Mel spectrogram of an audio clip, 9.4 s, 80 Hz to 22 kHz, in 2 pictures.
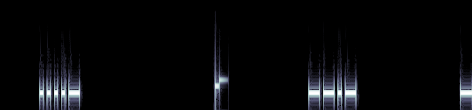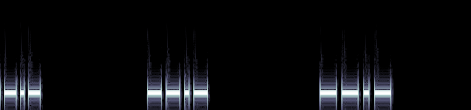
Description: Morse code, heard as a keyed tone, about 30 wpm, spaced as for 7 wpm, 700 Hz. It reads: 4 QQQQ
